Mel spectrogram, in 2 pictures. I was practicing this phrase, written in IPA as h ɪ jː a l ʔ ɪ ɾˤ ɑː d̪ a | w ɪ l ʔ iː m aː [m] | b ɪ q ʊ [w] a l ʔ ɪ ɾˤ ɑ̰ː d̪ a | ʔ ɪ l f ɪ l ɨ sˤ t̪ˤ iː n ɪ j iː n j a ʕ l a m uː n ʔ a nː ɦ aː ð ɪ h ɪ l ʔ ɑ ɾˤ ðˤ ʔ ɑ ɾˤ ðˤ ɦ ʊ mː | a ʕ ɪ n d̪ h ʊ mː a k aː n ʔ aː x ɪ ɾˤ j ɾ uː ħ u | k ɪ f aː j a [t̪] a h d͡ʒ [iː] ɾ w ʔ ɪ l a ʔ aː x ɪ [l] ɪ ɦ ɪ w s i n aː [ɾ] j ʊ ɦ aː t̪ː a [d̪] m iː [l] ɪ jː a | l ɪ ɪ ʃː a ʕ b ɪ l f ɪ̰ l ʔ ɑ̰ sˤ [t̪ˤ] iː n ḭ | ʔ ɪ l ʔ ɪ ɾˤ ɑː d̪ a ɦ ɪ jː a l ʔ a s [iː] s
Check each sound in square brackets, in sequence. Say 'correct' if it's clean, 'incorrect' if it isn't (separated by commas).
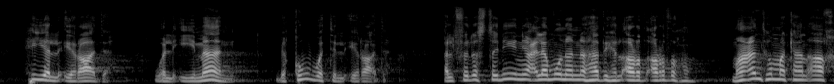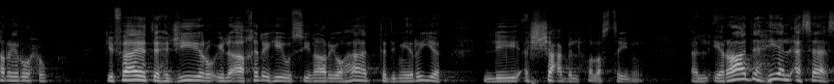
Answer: incorrect, incorrect, correct, correct, incorrect, correct, correct, incorrect, correct, incorrect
